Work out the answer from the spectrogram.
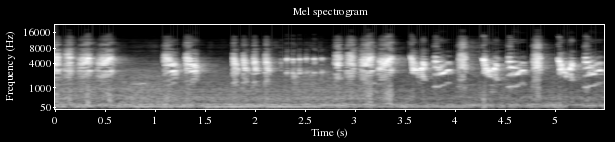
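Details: Energetic long-tailed shrike song in the gacor style: dense runs of scratchy high notes mixed with fast ticking trills and short descending whistles, nearly continuous throughout.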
